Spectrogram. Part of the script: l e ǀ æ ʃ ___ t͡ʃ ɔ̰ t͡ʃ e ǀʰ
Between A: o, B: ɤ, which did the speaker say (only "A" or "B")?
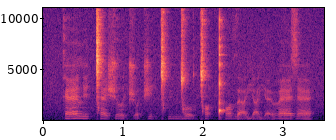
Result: B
